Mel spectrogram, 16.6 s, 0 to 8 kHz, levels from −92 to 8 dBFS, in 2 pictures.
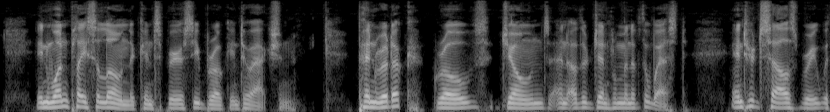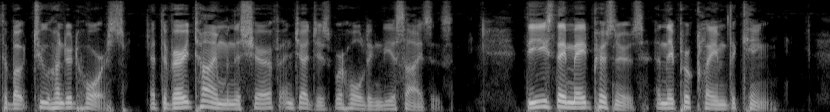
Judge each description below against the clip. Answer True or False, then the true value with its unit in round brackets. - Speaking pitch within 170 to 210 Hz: False (125 Hz)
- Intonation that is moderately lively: True (3.0 semitones)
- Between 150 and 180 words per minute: True (170 wpm)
